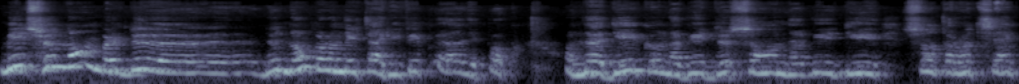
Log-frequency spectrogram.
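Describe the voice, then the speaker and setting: This man's voice sits at an extremely high pitch, yet its tone is dark and mellow. He speaks at a very slow pace with ordinary pitch variation. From Algeria, Biskra region. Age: 80s+. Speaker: Algerian war veteran, former FLN militant. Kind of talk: interview answer.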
